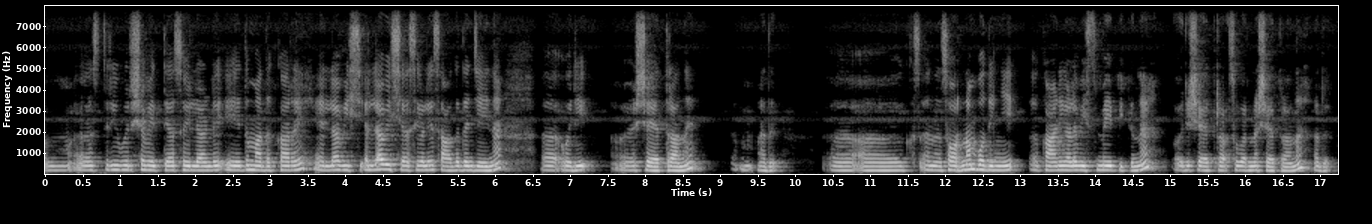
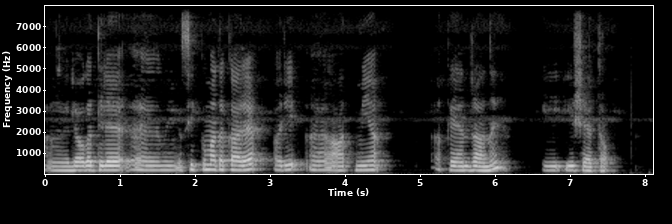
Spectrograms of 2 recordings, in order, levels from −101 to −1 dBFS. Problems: low volume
